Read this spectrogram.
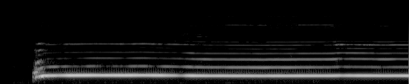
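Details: A pet husky-malamute mix dog, singing to an ice cream van, gives one long, steady, mid-pitched howl that holds an even tone throughout.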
